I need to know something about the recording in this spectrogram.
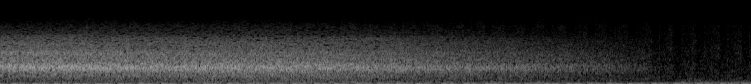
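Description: A large crowd roars and cheers loudly, then slowly fades.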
